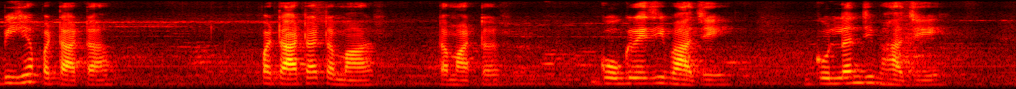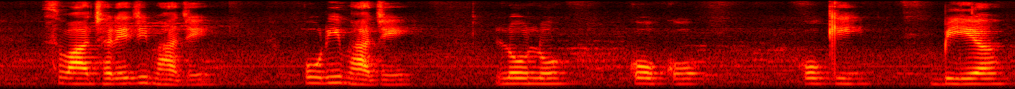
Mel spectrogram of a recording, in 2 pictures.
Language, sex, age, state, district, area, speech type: Sindhi, female, 30-45, Uttar Pradesh, Lucknow, urban, spontaneous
